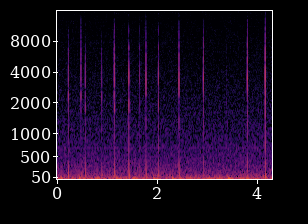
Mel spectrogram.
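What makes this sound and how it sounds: Long acrylic nails gently tap a red Lindt Lindor cardboard box holding a chocolate bar, making 13 short, dry clicks at a slow, irregular pace. Each tap is a bright, crisp tick that dies away almost instantly over a quiet, low background rumble.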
